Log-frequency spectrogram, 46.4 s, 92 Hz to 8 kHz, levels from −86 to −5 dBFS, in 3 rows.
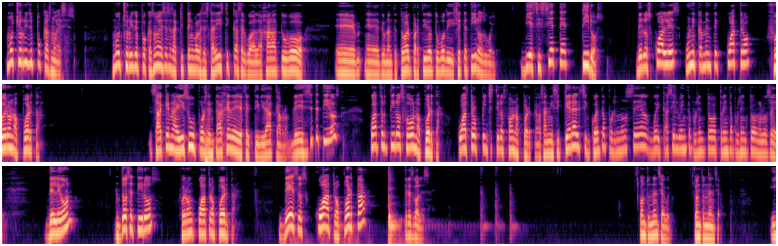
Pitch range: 140-205 Hz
